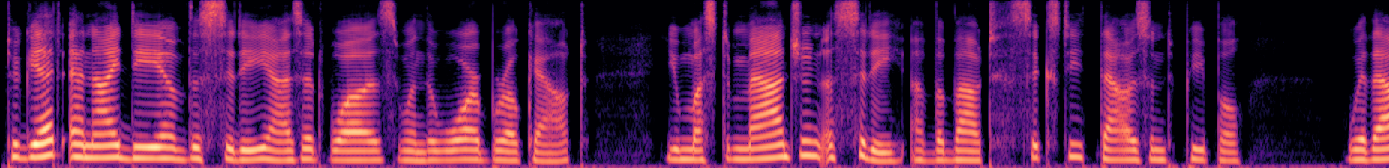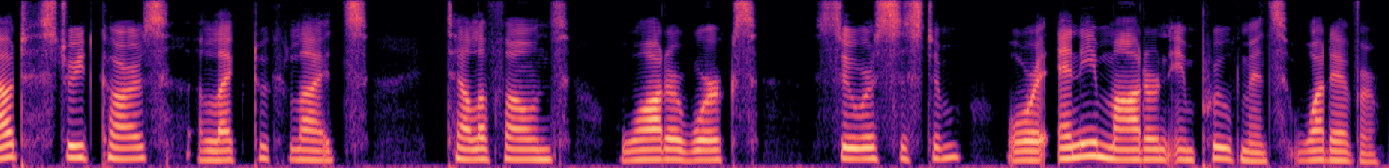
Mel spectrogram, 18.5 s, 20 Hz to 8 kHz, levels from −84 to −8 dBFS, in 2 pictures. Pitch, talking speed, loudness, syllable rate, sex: 180 Hz, 125 wpm, -21 LUFS, 4.4 syllables/s, female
